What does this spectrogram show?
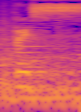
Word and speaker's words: QRIS: Itu bacanya Kris. Kris, Kris, Kris, Kris. Ya, tinggal scan aja. Kris bukan curis.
